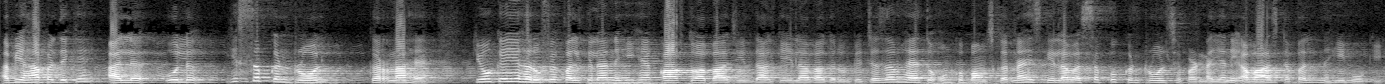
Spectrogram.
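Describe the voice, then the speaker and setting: A woman teaching Quran recitation, drawing out syllables slowly in letter drills. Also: mid-range voice, a bit bright. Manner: slow, elongated syllable drills. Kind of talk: tajweed lesson with drawn-out letter drills. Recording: echoey hall, dull lo-fi sound.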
